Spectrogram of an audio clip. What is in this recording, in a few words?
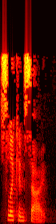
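"slickenside", English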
